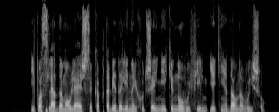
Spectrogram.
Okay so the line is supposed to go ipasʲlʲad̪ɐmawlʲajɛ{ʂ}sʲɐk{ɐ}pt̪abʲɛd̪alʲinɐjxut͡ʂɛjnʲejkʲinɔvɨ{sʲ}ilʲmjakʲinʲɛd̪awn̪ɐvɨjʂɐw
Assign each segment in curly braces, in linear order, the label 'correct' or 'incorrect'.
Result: correct, correct, incorrect: fʲ

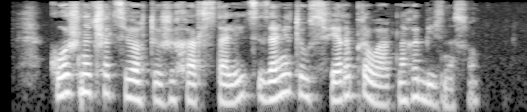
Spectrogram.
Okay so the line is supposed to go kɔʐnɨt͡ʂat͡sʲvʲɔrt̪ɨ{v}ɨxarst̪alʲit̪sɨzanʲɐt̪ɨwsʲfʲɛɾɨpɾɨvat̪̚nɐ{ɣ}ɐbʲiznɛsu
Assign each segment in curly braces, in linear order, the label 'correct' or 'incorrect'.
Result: incorrect: ʐ, correct

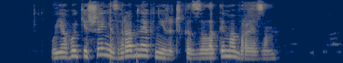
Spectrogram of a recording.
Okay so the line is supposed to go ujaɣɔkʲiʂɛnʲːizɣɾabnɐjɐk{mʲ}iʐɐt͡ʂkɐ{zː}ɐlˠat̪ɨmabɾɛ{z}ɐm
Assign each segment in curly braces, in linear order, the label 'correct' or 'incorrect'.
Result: incorrect: nʲ, correct, correct

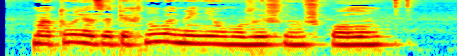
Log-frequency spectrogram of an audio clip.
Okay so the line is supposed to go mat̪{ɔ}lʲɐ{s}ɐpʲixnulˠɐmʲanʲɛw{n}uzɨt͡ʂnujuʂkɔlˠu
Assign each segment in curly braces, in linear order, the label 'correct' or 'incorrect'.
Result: incorrect: u, incorrect: z, incorrect: m

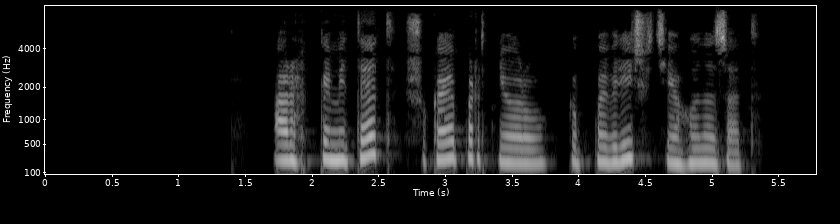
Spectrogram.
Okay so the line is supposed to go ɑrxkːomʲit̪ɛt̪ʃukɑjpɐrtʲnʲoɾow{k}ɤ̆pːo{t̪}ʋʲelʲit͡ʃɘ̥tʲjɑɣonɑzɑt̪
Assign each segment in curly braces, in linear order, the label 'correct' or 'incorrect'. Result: correct, incorrect: none

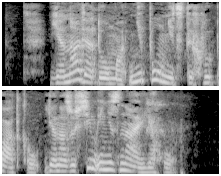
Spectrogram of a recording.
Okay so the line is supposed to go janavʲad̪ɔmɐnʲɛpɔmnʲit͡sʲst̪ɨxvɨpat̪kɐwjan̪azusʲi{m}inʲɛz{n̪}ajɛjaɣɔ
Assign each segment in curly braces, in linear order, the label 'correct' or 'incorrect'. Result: correct, correct

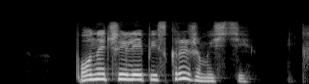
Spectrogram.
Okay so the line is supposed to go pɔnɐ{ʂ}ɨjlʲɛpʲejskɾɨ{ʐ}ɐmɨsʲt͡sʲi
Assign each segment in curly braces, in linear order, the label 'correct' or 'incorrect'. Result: incorrect: t͡ʂ, correct

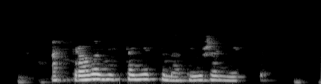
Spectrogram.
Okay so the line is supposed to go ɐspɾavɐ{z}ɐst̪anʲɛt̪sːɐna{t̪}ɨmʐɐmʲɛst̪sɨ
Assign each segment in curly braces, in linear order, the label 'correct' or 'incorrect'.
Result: correct, correct

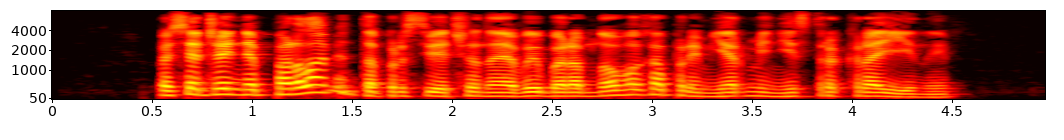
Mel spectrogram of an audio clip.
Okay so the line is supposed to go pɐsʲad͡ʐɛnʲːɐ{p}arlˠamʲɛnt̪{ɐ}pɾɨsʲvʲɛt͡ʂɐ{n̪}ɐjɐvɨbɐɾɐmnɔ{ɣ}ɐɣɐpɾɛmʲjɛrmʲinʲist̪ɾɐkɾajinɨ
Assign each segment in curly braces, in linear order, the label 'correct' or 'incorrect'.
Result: correct, correct, correct, incorrect: v

